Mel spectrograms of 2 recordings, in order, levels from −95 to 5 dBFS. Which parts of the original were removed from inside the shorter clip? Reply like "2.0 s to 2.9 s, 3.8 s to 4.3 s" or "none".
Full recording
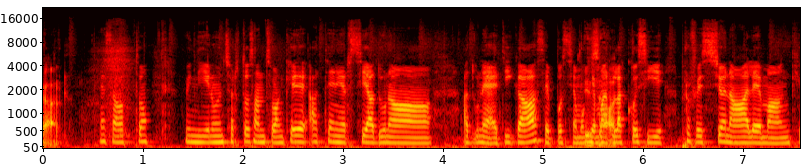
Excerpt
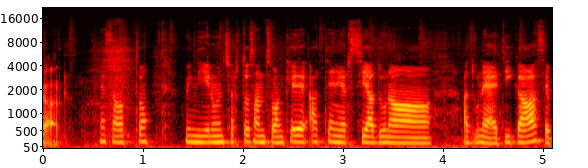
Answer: none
